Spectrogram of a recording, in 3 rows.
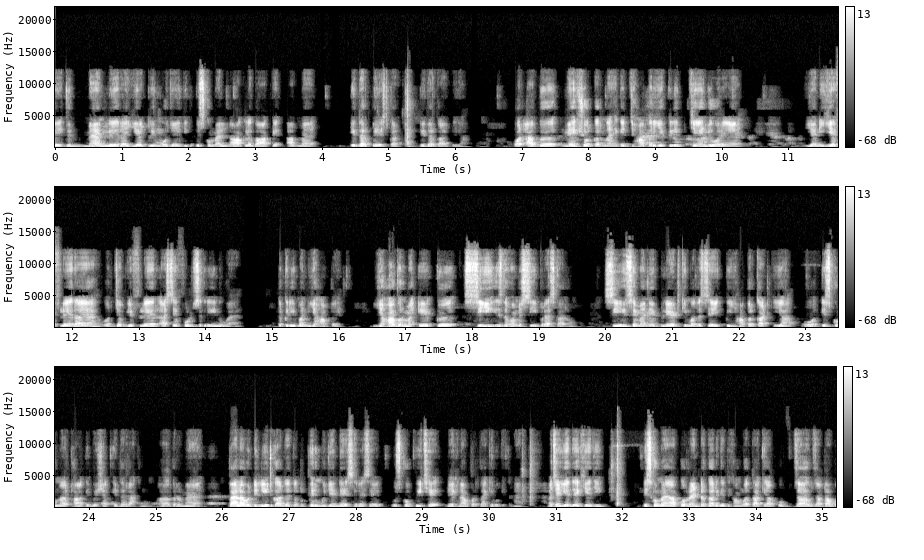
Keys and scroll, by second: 1.8 ctrl+z, 5.4 ctrl+v, 30.7 space, 32.1 space.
